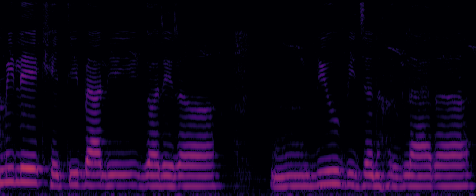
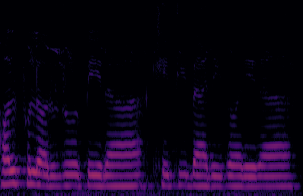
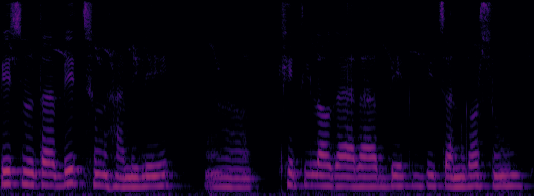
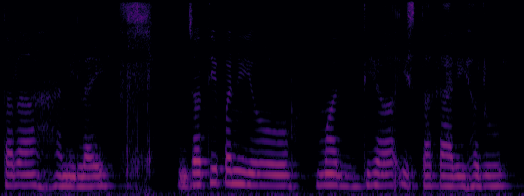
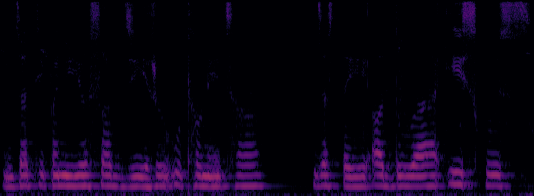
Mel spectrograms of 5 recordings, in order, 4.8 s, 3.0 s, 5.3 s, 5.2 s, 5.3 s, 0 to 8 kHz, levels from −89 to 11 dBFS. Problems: low volume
